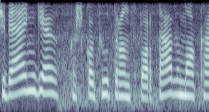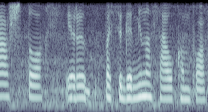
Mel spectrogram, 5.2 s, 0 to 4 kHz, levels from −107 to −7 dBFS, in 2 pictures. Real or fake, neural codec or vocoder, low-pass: fake; codec, 16 kHz, 16 kbps, FunCodec, trained on Chinese and English, 50 frames a second; 3.6 kHz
